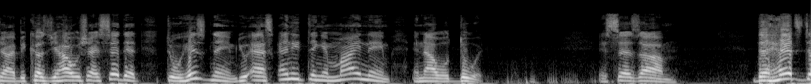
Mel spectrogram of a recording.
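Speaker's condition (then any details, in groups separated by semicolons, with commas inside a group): No condition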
